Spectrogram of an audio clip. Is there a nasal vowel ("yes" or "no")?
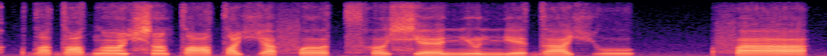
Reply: yes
